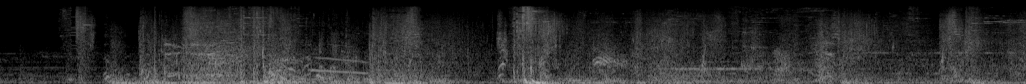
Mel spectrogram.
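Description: Spell blasts and hits crash and whoosh in a fast video game fight.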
